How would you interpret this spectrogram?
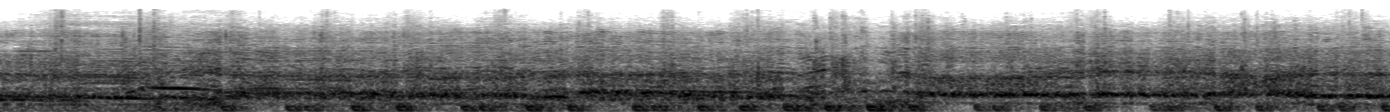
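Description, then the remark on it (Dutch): NEC football players and fans chant the supporters' chant 'Nooit meer naar Arnhem' in unison, loud and sustained, with the players dancing along and a steady rhythmic pulse of clapping or stomping running beneath the voices throughout. “En we zien de beelden van hossende NEC-spelers die meedansen op het lied Nooit...”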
